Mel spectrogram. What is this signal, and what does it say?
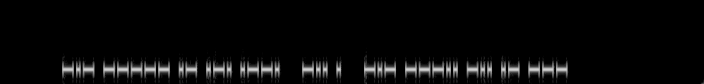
Morse code, heard as a keyed tone, about 36 wpm, 700 Hz. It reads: K0ARP DE K8DAO
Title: USA Callsign DE Callsign - 5 Characters - 35wpm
